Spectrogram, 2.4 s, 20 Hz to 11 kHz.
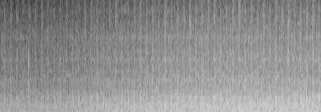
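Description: Mitsubishi Pajero Dakar's 3.2-litre 4M41 four-cylinder turbodiesel idling, heard from under the vehicle, growing steadily louder.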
